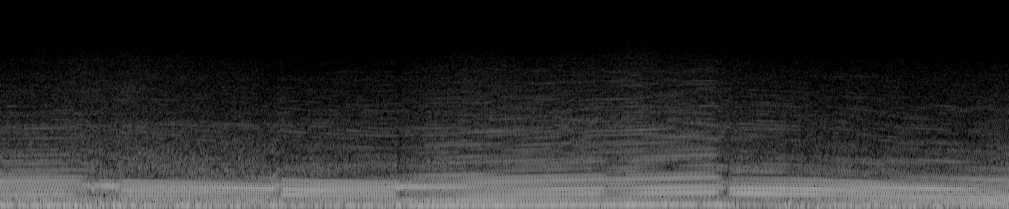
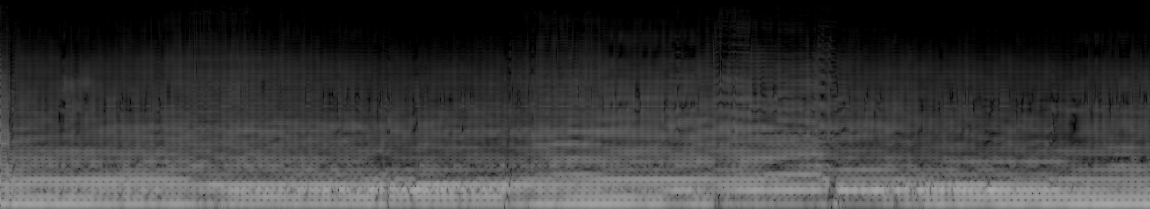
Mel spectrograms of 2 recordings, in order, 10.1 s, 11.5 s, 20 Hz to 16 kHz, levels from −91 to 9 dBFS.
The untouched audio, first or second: first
